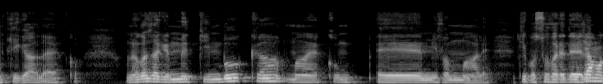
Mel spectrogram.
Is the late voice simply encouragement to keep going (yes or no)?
no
